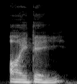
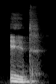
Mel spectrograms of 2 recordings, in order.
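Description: First: It is spoken as two separate letters. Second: It is spoken as one short word. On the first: The speaker calls it wrong. "Often people say ID" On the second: The speaker calls it right. "and you go, id"

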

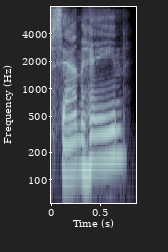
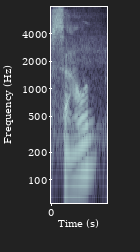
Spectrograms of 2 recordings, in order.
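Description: First: Samhain is said in its common everyday pronunciation. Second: Samhain is said in its careful pronunciation. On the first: The speaker calls it wrong. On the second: The speaker calls it right.

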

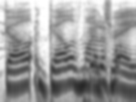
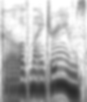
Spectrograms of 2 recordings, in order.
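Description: First: It is said in a put-on British accent. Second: It is said in her ordinary accent.

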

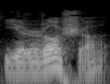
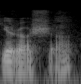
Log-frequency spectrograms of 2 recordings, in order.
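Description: First: The stress falls on the middle syllable. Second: The stress does not fall on the middle syllable. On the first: The speaker calls it right. "the emphasis here is on the Reish. It's Yerosha" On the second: The speaker calls it wrong. "not Yerosha"

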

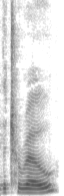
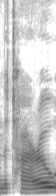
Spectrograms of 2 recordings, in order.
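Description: First: Tarot is said the way Americans say it. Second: Tarot is said in the speaker's own non-American way.

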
